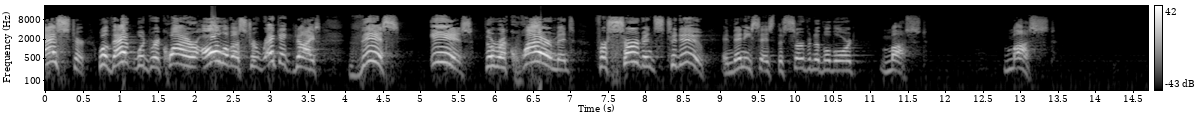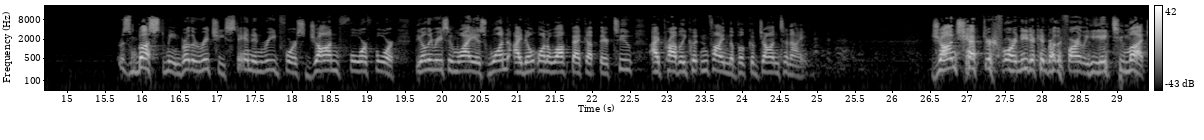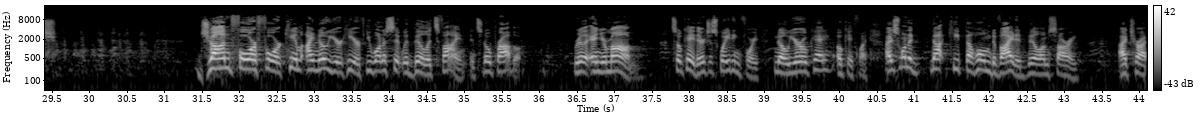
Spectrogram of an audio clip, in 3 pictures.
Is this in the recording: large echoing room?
yes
